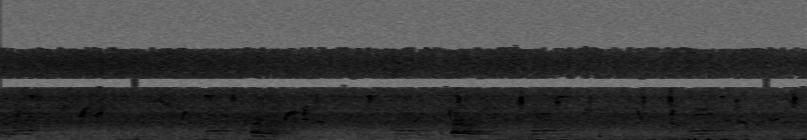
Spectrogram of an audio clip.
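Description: Short, faint bird chirps repeated about once a second over a low outdoor rumble.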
